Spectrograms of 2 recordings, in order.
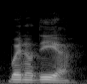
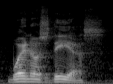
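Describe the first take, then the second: First: The final S sound is dropped. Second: The final S sound is pronounced. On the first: "you could drop the S" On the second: "you could pronounce the S"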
